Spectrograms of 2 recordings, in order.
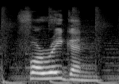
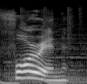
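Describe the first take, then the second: First: The g sound is pronounced in the word. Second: The g sound is not pronounced at all. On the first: The speaker calls it wrong. "I'm just kidding" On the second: The speaker calls it right. "G is silent in this word"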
